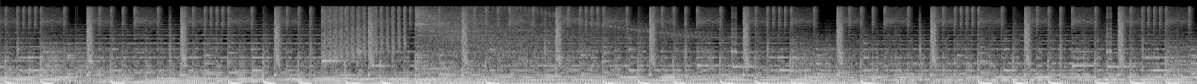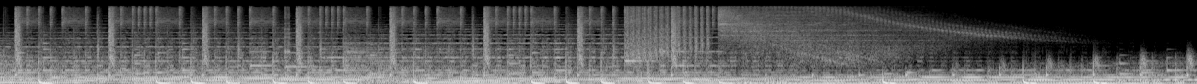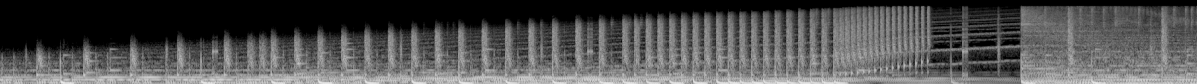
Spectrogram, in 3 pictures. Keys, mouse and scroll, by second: 2.1 alt+scroll up 1, 2.3 space, 2.8 alt+scroll up 1, 4.8 alt+click, 7.6 space, 9.3 Delete, 11.7 alt+click, 14.1 ctrl+shift+a, 16.1 alt+shift+click, 18.8 ctrl+shift+a, 19.1 space, 19.8 alt+click, 21.5 alt+shift+click, 22.9 alt+shift+click, 23.8 ctrl+shift+a, 24.1 space, 25.1 alt+click, 27.1 alt+shift+click, 28.4 ctrl+shift+a, 29.1 alt+scroll up 1, 31.1 alt+click, 33.6 ctrl+shift+a, 34.6 alt+click.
